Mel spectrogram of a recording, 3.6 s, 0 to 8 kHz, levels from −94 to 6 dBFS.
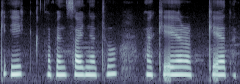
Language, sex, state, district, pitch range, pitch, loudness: Karbi, female, Assam, Karbi Anglong, 230-245 Hz, 235 Hz, -15 LUFS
